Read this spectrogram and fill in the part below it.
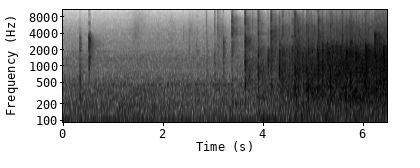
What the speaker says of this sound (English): The applause recognises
